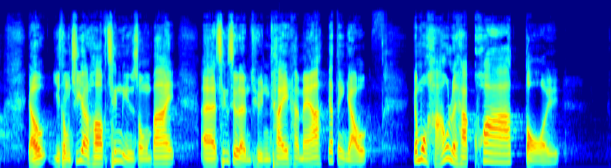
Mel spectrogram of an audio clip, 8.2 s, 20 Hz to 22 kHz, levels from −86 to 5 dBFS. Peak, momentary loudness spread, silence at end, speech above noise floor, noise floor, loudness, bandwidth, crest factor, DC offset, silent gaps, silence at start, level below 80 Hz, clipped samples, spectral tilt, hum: 0 dBFS; 8 LU; 0.7 s; 47 dB; -68 dBFS; -20 LUFS; 16.5 kHz; 22 dB; under 0.1%; none; 0.1 s; -74 dBFS; under 0.1%; -2 dB/octave; none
